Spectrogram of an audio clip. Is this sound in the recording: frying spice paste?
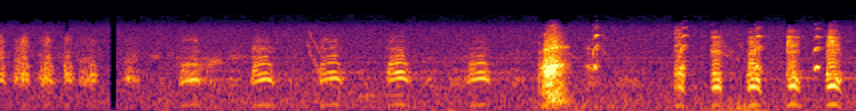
no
